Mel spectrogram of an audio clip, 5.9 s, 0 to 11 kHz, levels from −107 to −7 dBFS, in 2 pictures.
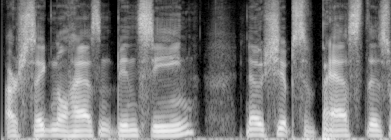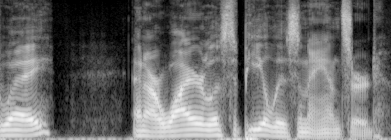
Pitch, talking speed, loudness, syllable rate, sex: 115 Hz, 175 wpm, -18 LUFS, 5.0 syllables/s, male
